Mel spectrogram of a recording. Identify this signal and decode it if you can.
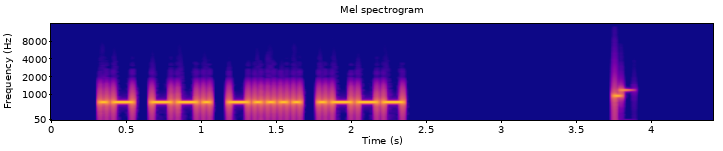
Morse code, heard as a keyed tone, about 28 wpm, 700 Hz. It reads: AG6J
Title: USA Call Signs 28wpm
